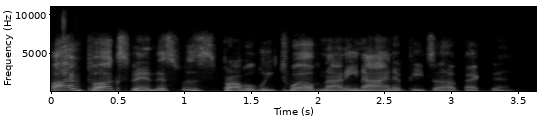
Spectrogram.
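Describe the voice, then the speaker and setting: Lively American man in casual podcast chat. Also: medium pitch, a little fast, creaky, no echo. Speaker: podcast co-host. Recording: slightly dull, lo-fi podcast audio.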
